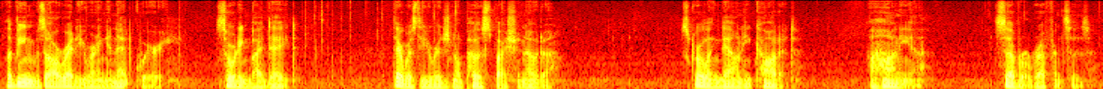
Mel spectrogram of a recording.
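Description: A man narrating a scripted radio drama in a measured, literary manner, with a gravelly, husky voice. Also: deep voice, dry recording.

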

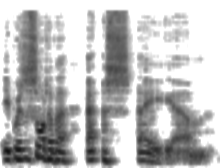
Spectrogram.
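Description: Husky-voiced woman making a pointed case. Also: on the low side, unhurried, faint music behind. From Australia. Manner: emphatic, pointed, with rhetorical questions. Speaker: guest, former diplomat and academic. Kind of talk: podcast interview, arguing a case.

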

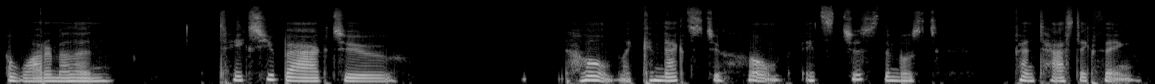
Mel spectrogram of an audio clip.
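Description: A woman giving a gentle, heartfelt interview answer. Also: lowish voice, gravelly, no room sound, low-quality recording. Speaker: seed collective member.

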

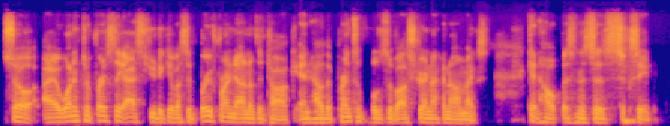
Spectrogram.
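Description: A man's voice: sits low, steady tone, quick pace, dry recording. A man hosting an economics podcast, reading his introduction and questions from a script. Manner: reads prepared questions smoothly. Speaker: podcast host.

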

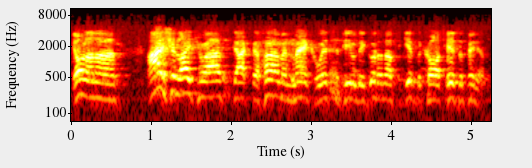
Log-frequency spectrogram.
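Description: A man plays a pompous prosecuting lawyer in a 1930s radio drama. He declaims in a high, insistent voice and badgers as he goes. The recording is dull, with faint noise. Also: fairly even intonation, fast talker, close to an everyday voice. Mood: formal, pompous.

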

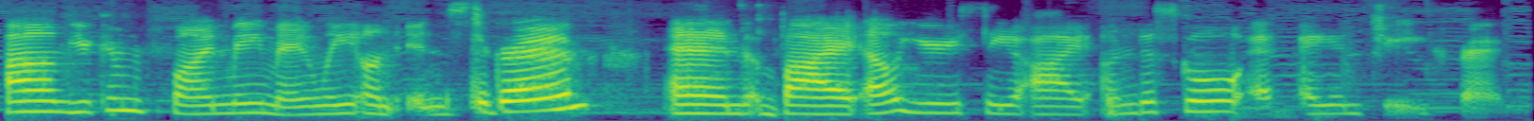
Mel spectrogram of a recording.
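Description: A woman's voice: fairly high pitch, measured pace, a bit bright, no echo, muffled recording, faint music behind. A woman with an Australian accent chatting casually as a podcast guest. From China and Australia. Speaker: podcast guest, model and influencer. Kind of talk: casual chat.

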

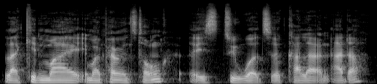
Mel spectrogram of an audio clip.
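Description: A young man from Nigeria, a podcast guest, talking in a relaxed, unhurried way with frequent ums and uhs. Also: sits low. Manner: relaxed, hesitant with fillers, laughs easily. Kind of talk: casual conversation.

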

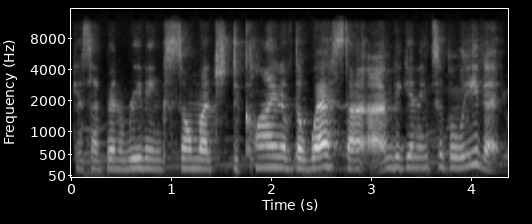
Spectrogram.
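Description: A woman's voice: medium pitch, normal speed, a little mellow, lightly acted. A woman playing a weary, jealous young dog sitter in a comedic radio play. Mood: exasperated. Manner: put-upon, exasperated.

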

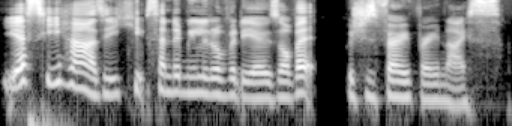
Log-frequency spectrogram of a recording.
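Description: A woman with a southern English accent hosting a relaxed, chatty bedtime podcast. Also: lowish voice, fast talker, dry recording. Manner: informal, chatty. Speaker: podcast host. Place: home.

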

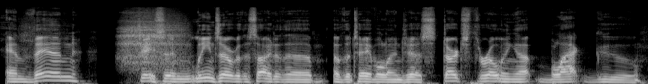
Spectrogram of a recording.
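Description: A man narrating a horror tabletop game as game master, in a deliberate, descriptive, suspenseful storytelling way. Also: mid-range voice, dry recording.

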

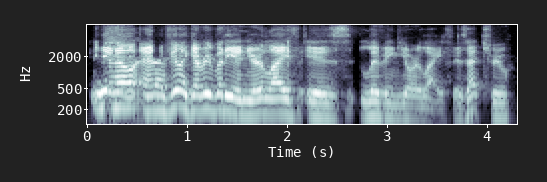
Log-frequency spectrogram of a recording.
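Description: A man's voice: fairly high pitch, brisk, bright, forceful tone, poor audio. A man co-hosting a podcast, asking questions in a joking, teasing way. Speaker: podcast co-host. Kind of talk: casual podcast interview.

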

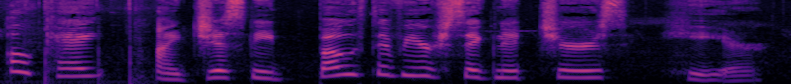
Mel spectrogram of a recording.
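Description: Polite official lady agent, very formal and measured, radio play style. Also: on the high side, very animated, background noise. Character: polite, formal woman government agent on doorstep duty. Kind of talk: audio play acting.

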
